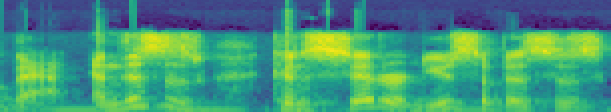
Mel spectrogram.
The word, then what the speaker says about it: Eusebius: and this is considered use abysus and some people pronounce Eusebius but use abyss is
